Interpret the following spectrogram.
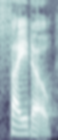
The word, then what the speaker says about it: phyto: And notice that pronunciation, phyto, like phone, but this is a I, phyto.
